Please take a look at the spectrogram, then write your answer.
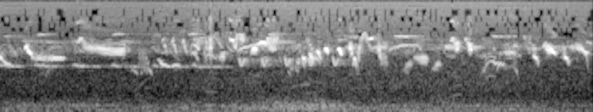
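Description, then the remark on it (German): A barred warbler sings a rapid, chattering, melodious song of varied high notes and short phrases, running continuously over a low, steady rumble of background noise. “melodiöse, plappernde, aber auch volle Gesang der Sperrbargrasmücke.”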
